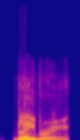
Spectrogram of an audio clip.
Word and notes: blaeberry: British English

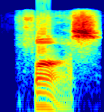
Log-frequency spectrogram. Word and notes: fosse: American English

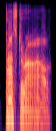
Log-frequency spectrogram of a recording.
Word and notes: pastorale: British English

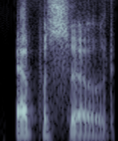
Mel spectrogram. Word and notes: episode: American English

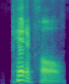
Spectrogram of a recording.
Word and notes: pitiful: American English

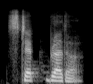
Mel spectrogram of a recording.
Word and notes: Stepbrother: Indian

